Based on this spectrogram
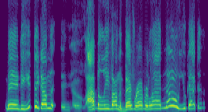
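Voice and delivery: high, pleading voice of a rapper doubting himself; squeaky mock modesty; mock humble rapper. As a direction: ham up a timid rapper asking for approval. Mocking a humble rapper on mic.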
